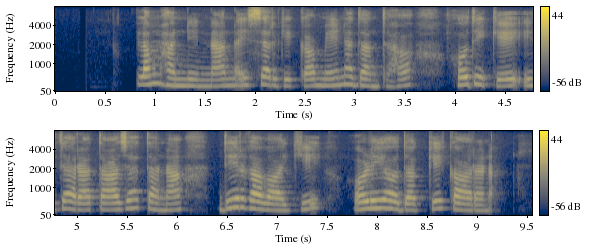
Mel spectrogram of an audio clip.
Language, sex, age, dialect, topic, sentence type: Kannada, female, 25-30, Mysore Kannada, agriculture, statement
